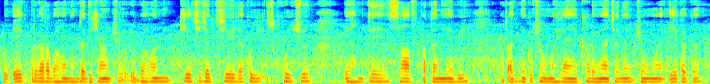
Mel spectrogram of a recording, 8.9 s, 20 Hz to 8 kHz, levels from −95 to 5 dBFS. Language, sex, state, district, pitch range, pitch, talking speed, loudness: Hindi, male, Uttarakhand, Tehri Garhwal, 115-125 Hz, 120 Hz, 250 wpm, -19 LUFS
